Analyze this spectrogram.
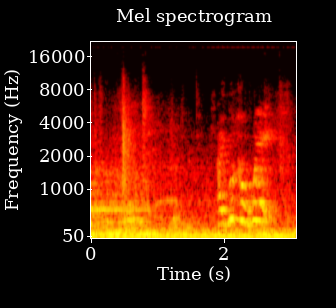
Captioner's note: snap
